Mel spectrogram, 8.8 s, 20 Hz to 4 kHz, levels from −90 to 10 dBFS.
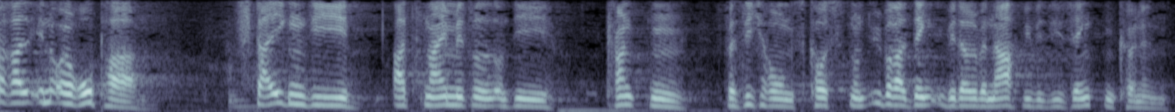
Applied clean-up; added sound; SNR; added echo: none; none; none; none.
